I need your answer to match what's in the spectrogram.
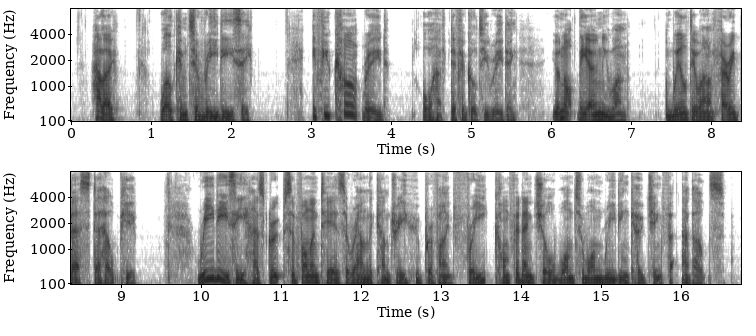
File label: Homepage Voiceover; Read Easy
